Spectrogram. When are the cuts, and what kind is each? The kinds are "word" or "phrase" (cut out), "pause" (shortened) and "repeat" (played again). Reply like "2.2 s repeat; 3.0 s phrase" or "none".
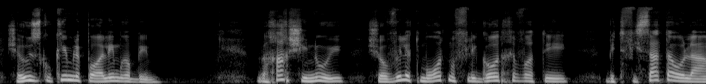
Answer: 2.9 s word; 5.0 s word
